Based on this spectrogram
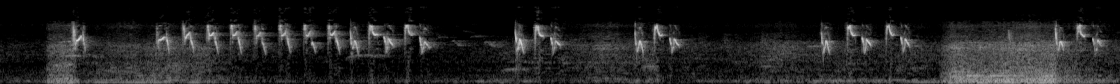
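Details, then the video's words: Loud Indonesian bar-winged prinia song: long runs of rapid, evenly spaced high chirping notes, paused and repeated several times, with a brief burst of broadband noise near the end. "suara burung ciblek/ciblek sound"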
